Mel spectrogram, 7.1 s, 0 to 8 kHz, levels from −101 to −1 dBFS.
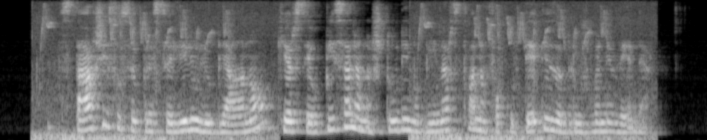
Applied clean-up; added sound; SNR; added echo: none; Bird; 8 dB; reverberation time 0.3 s.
